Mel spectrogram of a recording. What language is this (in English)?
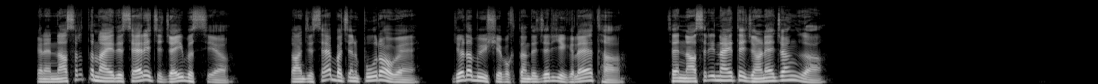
Kangri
